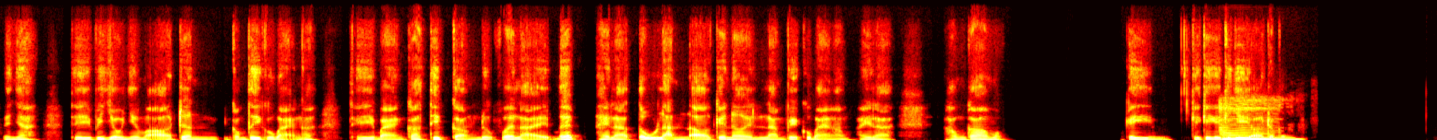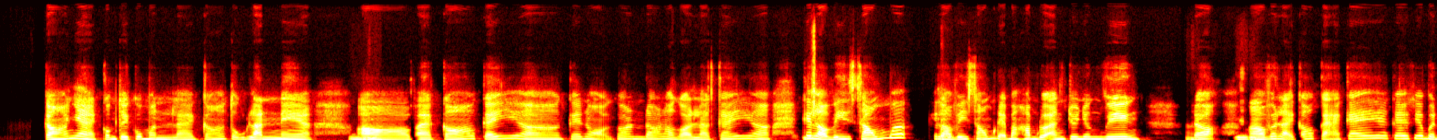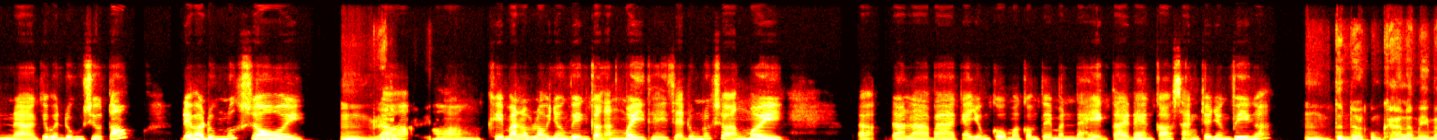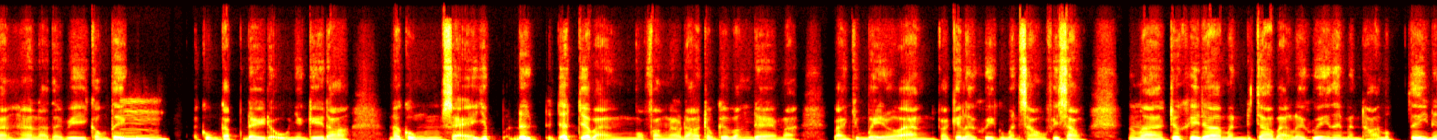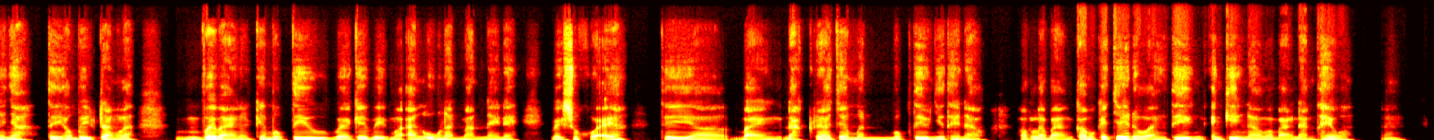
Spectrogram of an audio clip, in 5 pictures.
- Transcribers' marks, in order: other background noise; tapping; unintelligible speech
- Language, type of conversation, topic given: Vietnamese, advice, Khó duy trì chế độ ăn lành mạnh khi quá bận công việc.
